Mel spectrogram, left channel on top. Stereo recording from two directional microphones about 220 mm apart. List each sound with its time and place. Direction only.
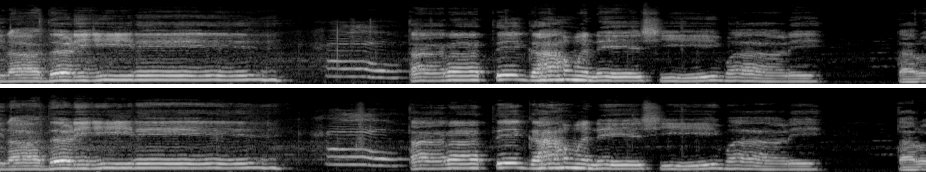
0.0 s music: 10° left (ahead or behind)
3.3 s babbling: 15° right (ahead or behind)
4.1 s mantra: 10° left (ahead or behind)
9.0 s speech: 5° right (ahead or behind)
